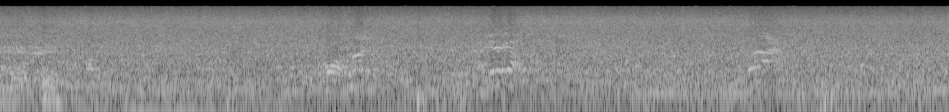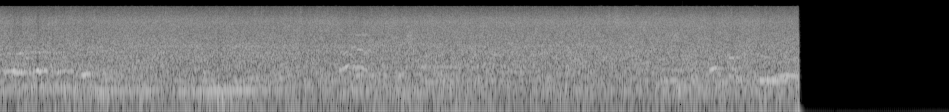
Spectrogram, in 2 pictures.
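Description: Heavy rain pouring down, a loud steady hiss, with scattered distant shouts and voices through it; it cuts off suddenly near the end.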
